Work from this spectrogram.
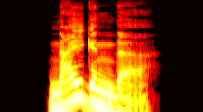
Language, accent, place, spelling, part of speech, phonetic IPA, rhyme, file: German, Germany, Berlin, neigender, adjective, [ˈnaɪ̯ɡn̩dɐ], -aɪ̯ɡn̩dɐ, De-neigender.ogg
- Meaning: inflection of neigend: 1. strong/mixed nominative masculine singular 2. strong genitive/dative feminine singular 3. strong genitive plural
